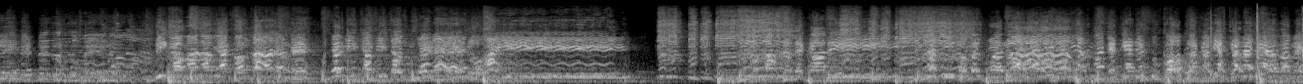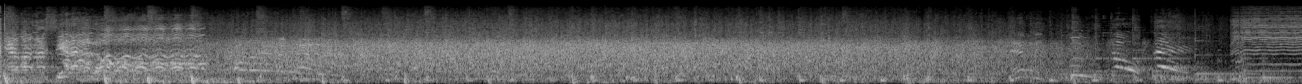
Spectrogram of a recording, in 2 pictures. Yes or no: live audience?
yes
